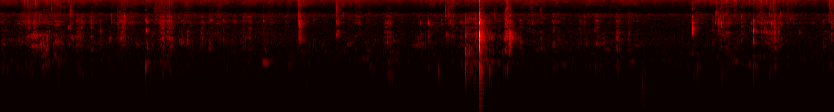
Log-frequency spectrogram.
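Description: Faint close-up chewing and mouth sounds of someone eating, with a metal fork clicking and scraping in a plastic bowl. One sharp click about six seconds in is the loudest sound.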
